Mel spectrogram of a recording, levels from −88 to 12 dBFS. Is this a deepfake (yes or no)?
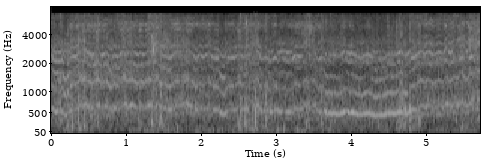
no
